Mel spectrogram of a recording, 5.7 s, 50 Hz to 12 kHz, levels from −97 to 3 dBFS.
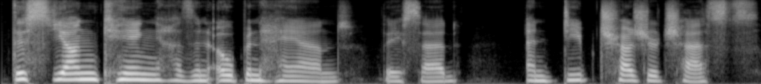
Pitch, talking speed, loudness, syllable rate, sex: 200 Hz, 135 wpm, -19 LUFS, 3.4 syllables/s, female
